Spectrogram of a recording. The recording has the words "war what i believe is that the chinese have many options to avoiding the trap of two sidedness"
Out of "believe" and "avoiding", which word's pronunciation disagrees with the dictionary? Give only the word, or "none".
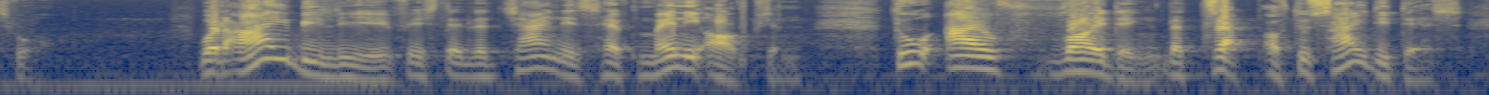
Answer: none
